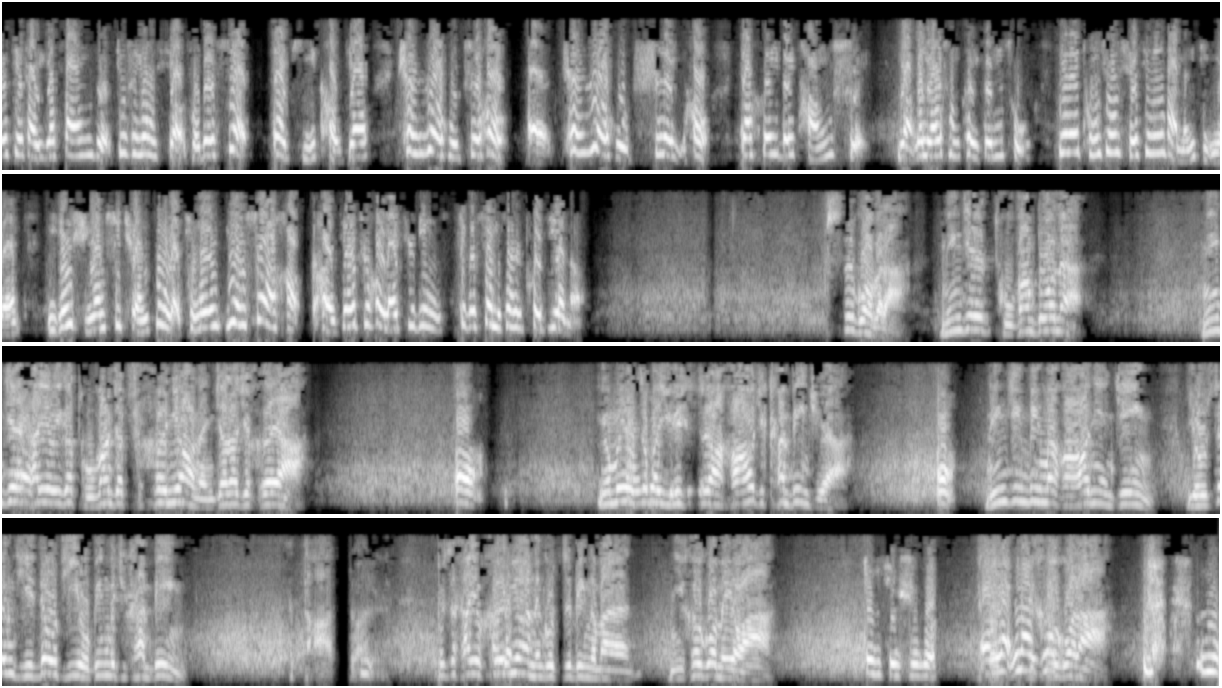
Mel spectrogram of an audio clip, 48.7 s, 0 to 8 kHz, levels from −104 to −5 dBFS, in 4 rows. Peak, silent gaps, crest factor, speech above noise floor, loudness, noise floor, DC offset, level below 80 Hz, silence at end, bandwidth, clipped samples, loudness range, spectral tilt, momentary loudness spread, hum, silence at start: 0 dBFS; 39.92-39.98 s; 14 dB; 36 dB; -15 LUFS; -51 dBFS; under 0.1%; -64 dBFS; 0 s; 5.8 kHz; under 0.1%; 5 LU; -8.5 dB/octave; 13 LU; none; 0 s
